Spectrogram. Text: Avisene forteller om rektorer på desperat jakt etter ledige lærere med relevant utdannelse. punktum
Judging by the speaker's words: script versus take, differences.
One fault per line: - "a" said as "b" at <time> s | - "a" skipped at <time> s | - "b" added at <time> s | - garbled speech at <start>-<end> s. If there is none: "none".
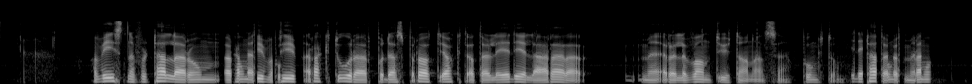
- garbled speech at 2.2-3.0 s
- garbled speech at 8.5-9.3 s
